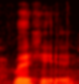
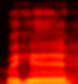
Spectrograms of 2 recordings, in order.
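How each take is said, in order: First: Quiet repeat. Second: Louder, higher call out; excited call. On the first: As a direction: say it again under your breath. Repeats it after the call. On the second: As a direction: announce it brightly, raised. Announcing arrival in game. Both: Real, not acted.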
